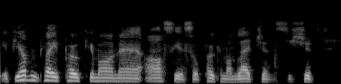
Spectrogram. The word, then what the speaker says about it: Arceus: English some people say Arc yes I I say Arceus because that's how it's pronounced in Japan um I think that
